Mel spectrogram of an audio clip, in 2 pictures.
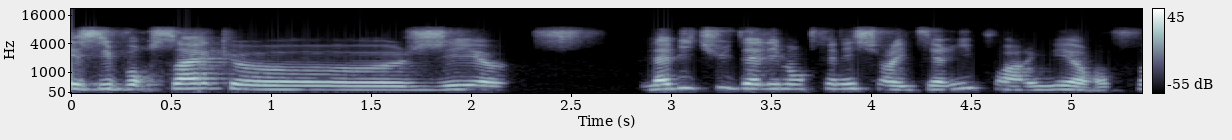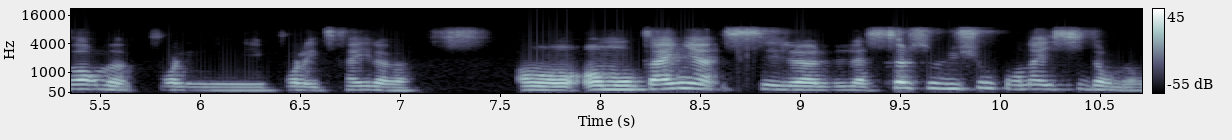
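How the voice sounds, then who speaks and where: Her pitch medium and her pitch variation ordinary, a woman speaks at a moderate pace. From northern France, Arras. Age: 30s. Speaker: ultra trail runner. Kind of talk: interview. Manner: hesitant, many fillers.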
